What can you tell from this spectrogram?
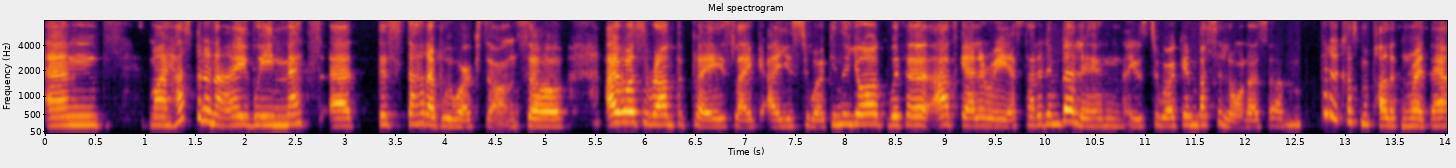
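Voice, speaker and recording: In a dry, close sound with no echo, a woman with an Austrian accent speaks at a fairly high pitch with ordinary pitch variation. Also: moderate pace. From Austria, Vienna. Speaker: burnout prevention coach. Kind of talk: podcast interview.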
